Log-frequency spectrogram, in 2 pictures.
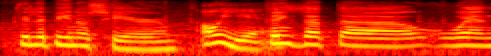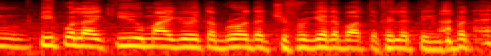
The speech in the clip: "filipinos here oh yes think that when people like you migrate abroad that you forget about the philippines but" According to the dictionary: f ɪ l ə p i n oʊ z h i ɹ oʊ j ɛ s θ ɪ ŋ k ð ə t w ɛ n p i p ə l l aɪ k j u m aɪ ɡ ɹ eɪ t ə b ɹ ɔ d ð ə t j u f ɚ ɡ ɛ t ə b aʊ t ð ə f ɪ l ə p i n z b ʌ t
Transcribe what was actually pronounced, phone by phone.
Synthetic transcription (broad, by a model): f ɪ l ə p i n oʊ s h i ɹ oʊ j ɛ θ ɪ ŋ k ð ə t w ɛ n p i p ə l l aɪ k j u m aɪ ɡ ɹ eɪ t ə b ɹ ɔ d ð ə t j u f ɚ ɡ ɛ t ə b aʊ t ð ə f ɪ l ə p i n s b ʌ t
